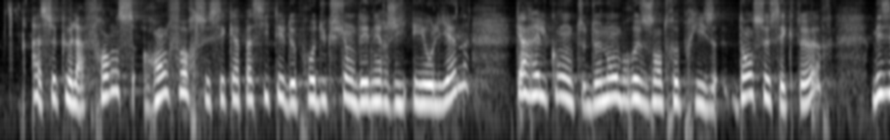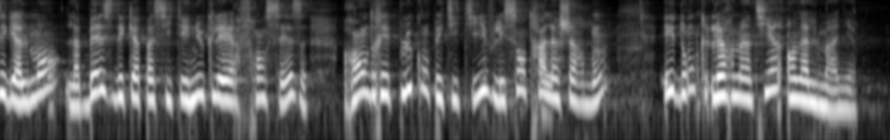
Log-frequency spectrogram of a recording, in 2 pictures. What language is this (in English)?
French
